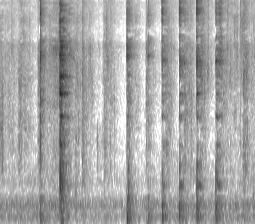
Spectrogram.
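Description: A utensil mixing cod croquette mixture with black pepper in a bowl, a series of sharp clinks and taps against the dish at an uneven rhythm, close and alone.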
